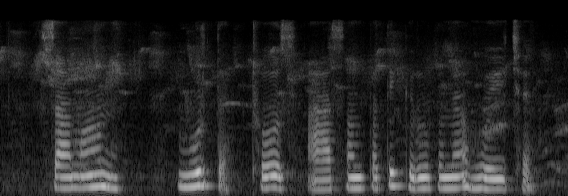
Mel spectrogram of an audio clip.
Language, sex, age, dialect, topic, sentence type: Maithili, female, 51-55, Eastern / Thethi, banking, statement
